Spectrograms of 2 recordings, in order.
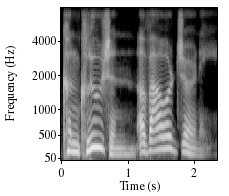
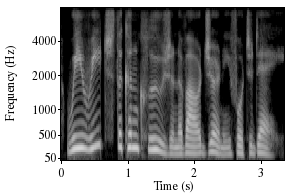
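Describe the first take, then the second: First: Loud, bold title announcement; announced title. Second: Said in the usual way. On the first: Real, not acted. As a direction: announce the heading boldly.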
